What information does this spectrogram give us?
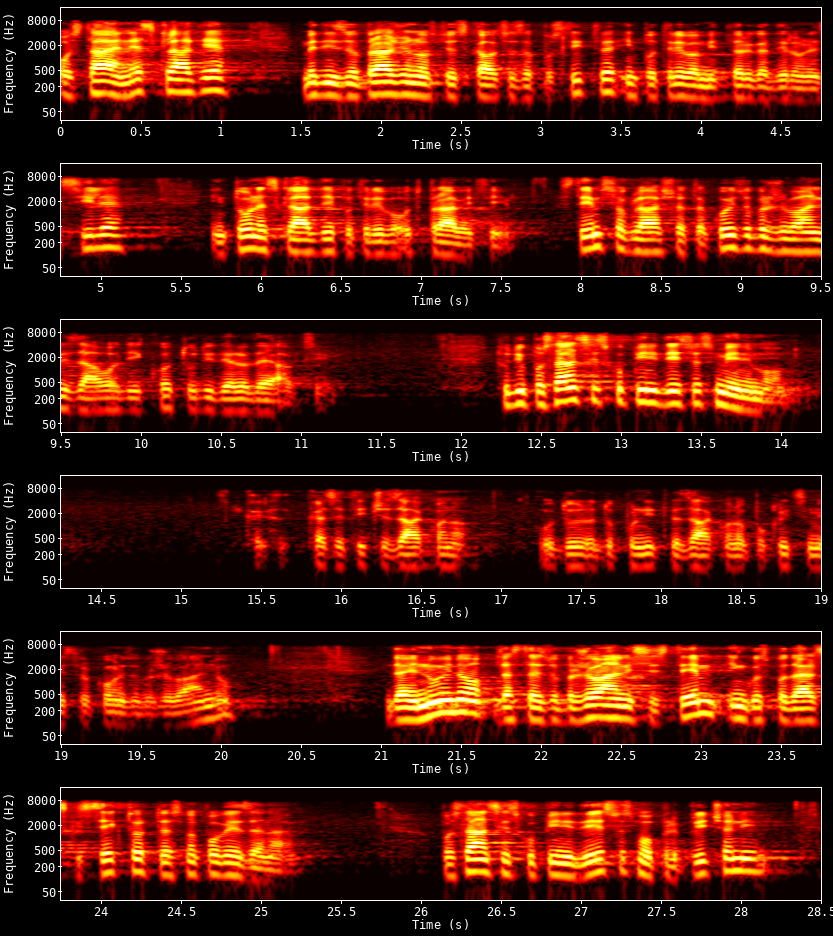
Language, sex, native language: Slovenian, male, Slovenian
